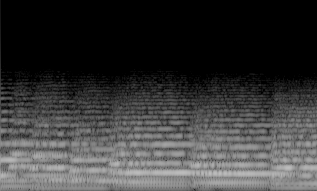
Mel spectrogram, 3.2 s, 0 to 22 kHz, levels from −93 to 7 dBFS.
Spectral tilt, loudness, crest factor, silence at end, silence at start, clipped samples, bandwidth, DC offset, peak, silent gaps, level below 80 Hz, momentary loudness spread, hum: -12 dB/octave; -25 LUFS; 12 dB; 0 s; 0 s; under 0.1%; 3.7 kHz; under 0.1%; -12 dBFS; none; -46 dBFS; 3 LU; none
